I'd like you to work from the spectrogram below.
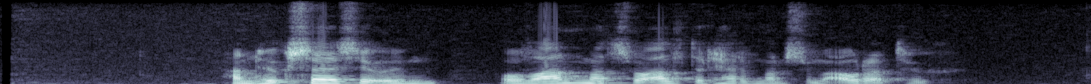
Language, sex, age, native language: Icelandic, male, 30-39, Icelandic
